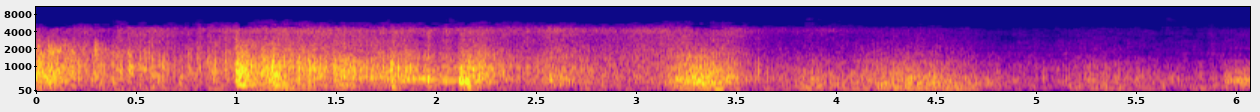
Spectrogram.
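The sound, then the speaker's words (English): Boulders strike a cabin and its weakened side collapses, bringing down the rafters and roof: a few heavy crashing impacts within a rough rumbling roar that gradually fades toward the end. “a boulder larger than the others struck the cabin squarely, and the weakened side collapsed, bringing down the rafters and the roof.”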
